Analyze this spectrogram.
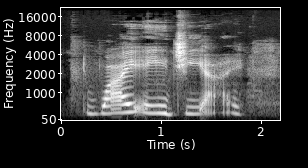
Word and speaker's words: Yagi: I'm pretty sure that's how you say it. It's Yagi.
